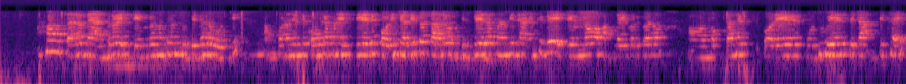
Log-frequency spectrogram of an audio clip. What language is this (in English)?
Odia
